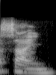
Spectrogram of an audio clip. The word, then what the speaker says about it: sein: En infinitivo se pronuncia sein, ¿ok?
